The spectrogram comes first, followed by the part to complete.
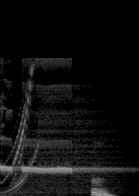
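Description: A title-card sound effect from the anime: a quick rising swoosh into a single high, ringing tone that holds for about a second and then fades. A short vocal sound falling in pitch comes near the end.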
